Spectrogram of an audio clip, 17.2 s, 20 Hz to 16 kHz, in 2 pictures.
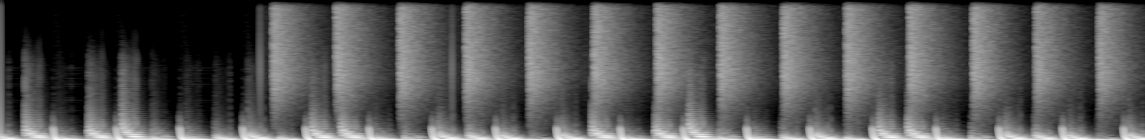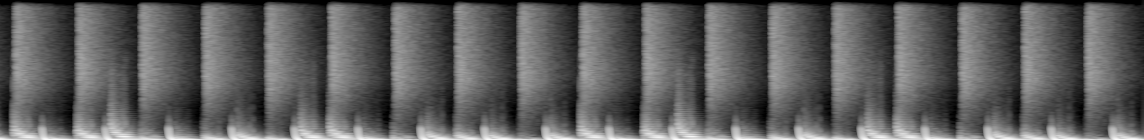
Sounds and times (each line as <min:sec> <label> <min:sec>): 0:00.0 beat 0:17.1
